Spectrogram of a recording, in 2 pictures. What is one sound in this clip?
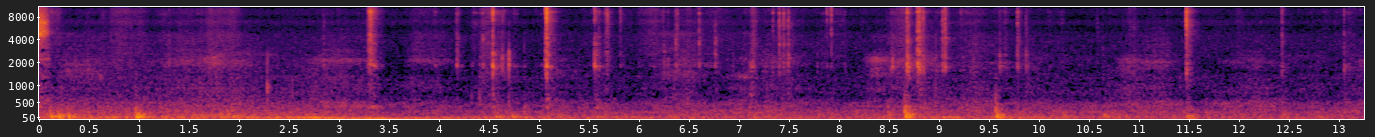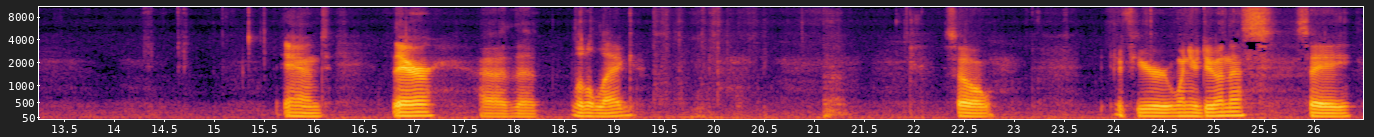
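Plastic parts click and knock softly.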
